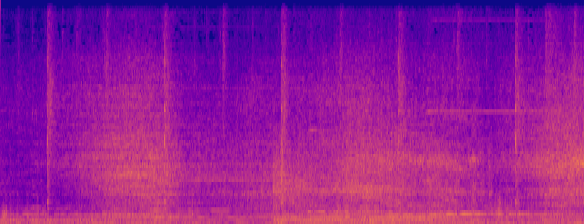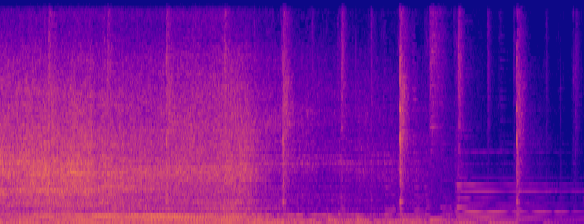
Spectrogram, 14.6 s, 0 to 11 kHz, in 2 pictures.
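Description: A Toyota LandCruiser 79-series dual-cab 4WD ute driving across soft sand dunes: a steady engine and tyre rumble that swells twice, with background music underneath.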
